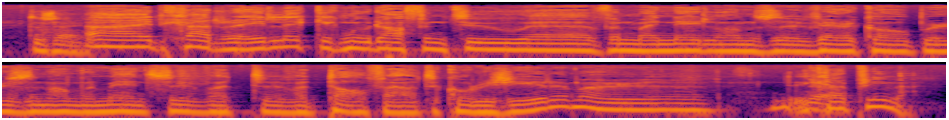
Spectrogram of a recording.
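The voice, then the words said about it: Non-native accent in Dutch. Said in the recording (Dutch): “Mijn accent, dat hoor je, dat raak ik niet kwijt.”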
